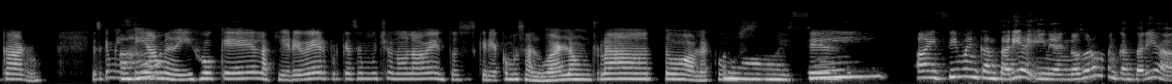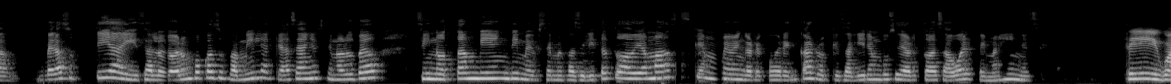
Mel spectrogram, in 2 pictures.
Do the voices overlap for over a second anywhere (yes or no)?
yes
